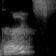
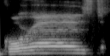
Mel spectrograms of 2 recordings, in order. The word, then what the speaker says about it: Goerz: head not beautiful so my name is pronounced gertz as opposed to gorez or gilligan gurs which are things i have heard so but you can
